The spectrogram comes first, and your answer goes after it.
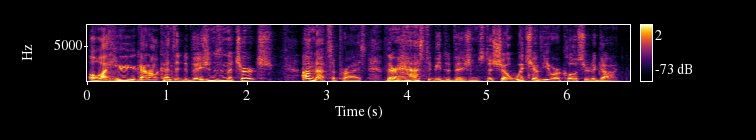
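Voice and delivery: thick, swooping sarcasm laid on heavy, acted out. Paraphrasing Paul's letter about divisions in the church: mock sarcastic Paul paraphrase. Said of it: "his sarcasm is coming in thick and deep".

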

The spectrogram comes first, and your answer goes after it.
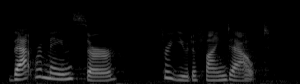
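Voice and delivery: ordinary delivery

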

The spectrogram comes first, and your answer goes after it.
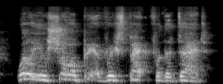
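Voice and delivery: mock shrill, very high, hollered shout. Retelling shouting at people while strapped to a stretcher: retelling own shouting. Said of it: "I'm shouting at all the pissheads going".

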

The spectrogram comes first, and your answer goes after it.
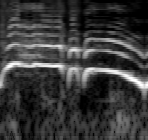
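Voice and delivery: thrilled, high, slow, loud rollercoaster whoop. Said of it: "it's like he was on an amusement park ride".

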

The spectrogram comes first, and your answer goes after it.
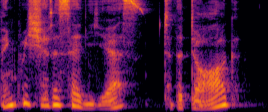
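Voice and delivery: soft whisper under the breath. Narrator reads Father's aside to Mother, whispering. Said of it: "whispered Father to Mother".

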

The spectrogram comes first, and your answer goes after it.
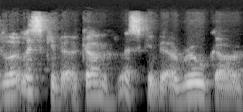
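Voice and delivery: normal talking voice

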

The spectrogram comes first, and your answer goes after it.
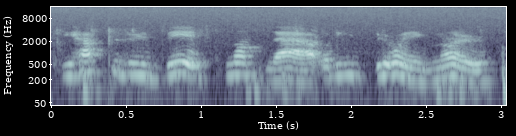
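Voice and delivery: ordinary talk

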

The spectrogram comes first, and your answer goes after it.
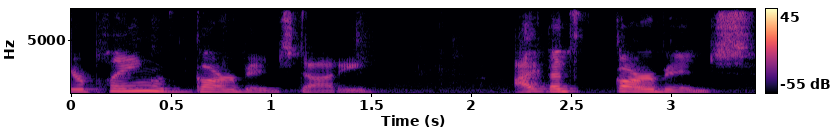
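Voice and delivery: put-on, withering, scornful, disdainful, contemptuous tone. Voicing the cat Peggy staring at Dottie, with total contempt. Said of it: "Peggy just stares at her with total contempt".

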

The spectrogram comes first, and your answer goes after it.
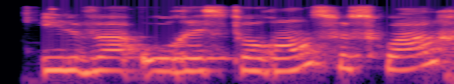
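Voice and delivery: rising question-like pitch on final word soir. French lesson on informal questions: rising pitch at the end. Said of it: "I'm only raising the tone, okay, the voice, and it is becoming a question".

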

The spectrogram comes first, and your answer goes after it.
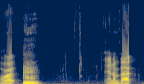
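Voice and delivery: talking while chewing. Announcing being back while still eating, talking while chewing. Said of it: "I'm still chewing though".

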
